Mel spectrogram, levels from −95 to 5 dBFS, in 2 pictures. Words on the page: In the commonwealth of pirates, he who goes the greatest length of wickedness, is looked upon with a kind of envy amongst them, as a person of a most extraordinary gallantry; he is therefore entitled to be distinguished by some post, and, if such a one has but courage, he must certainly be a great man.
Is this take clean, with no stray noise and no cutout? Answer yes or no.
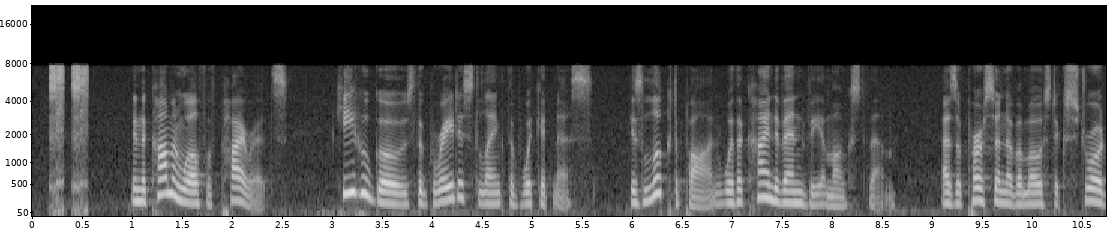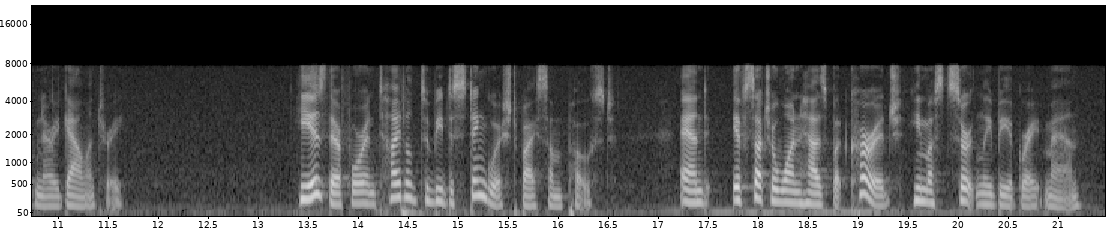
no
